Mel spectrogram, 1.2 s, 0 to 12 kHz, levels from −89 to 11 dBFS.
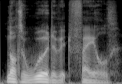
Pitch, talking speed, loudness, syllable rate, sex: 90 Hz, 295 wpm, -16 LUFS, 6.4 syllables/s, male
